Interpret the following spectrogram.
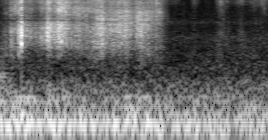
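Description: Clumps of oven-dried sand being crushed and sifted through fingers, giving a faint, gritty hiss that lasts about a second.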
